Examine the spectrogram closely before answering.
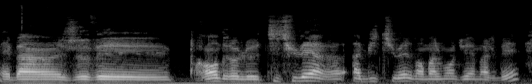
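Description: A man's medium-pitched voice, with fairly even intonation and a very slow pace. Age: 30s. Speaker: former professional handball player. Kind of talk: casual interview.

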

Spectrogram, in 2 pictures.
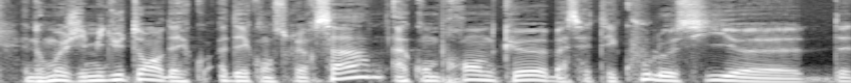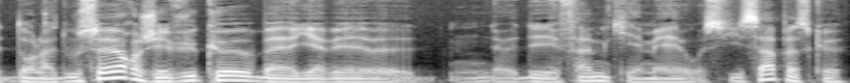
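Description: A man's ordinary speaking voice at medium pitch, ordinary pitch variation, and a fairly quick pace, on a very clean recording with a silent background. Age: 30s. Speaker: film director, author and actor. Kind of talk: casual chat.

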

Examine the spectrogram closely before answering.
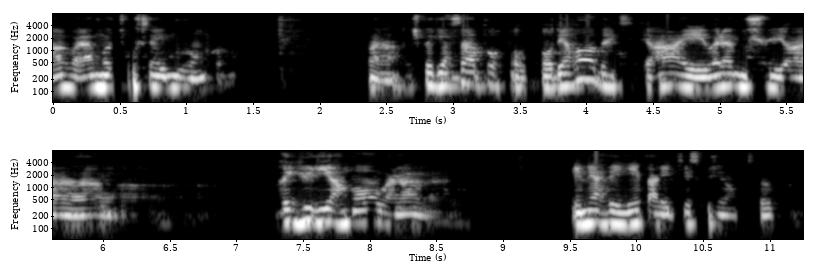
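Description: A man with a dark, mellow voice at medium pitch speaks at a moderate pace, with ordinary pitch variation and big swings in loudness. Long, frequent pauses break up his speech, and the sound is dry and close with no echo. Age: 60s. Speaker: costume rental company director. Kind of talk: interview. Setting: remote recording.

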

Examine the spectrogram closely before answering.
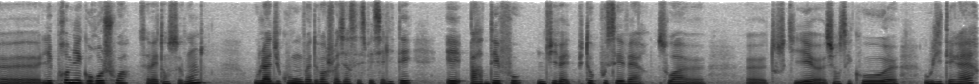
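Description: Dark, mellow tone with fairly even intonation and long, frequent pauses. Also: woman, medium pitch for a woman, moderate pace. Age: 20s. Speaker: engineering graduate. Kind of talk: interview.

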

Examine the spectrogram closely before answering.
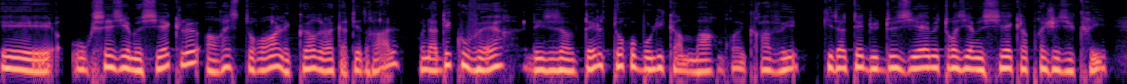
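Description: A woman speaks at a fairly slow pace in a very deep, low pitch with a dark, mellow tone. Her intonation is fairly even, her loudness very even, and the sound is dry and close with no echo. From Gascony, France (Lomagne). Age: 80s+. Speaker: retired teacher and local historian. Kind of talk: interview.

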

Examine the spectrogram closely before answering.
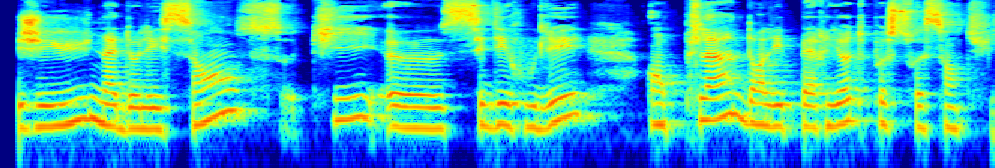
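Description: In a room with audible echo, a woman speaks very slowly at a fairly low pitch, her loudness very even and her pitch variation ordinary. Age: 60s. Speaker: historian and women's rights activist. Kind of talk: interview testimony. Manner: halting, many hesitations.

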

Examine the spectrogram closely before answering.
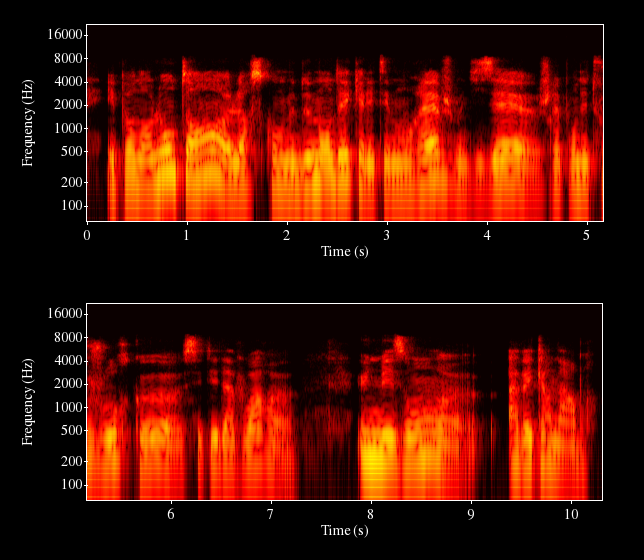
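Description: A woman's medium-pitched voice, fairly even in intonation, at a very slow pace. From France, Orléans region. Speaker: writer and yoga/meditation teacher. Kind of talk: personal testimony. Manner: hesitant, many fillers.

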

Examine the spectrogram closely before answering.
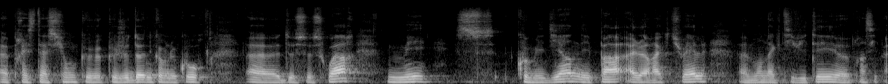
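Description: The delivery is monotone and flat, at a very slow pace. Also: man. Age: 30s. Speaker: improv actor and teacher. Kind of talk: casual interview. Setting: theatre venue.

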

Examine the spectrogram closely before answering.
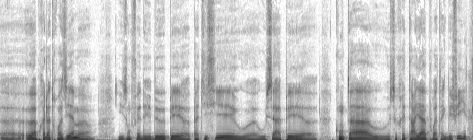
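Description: The tone is dark and mellow, with fairly even intonation at a very slow pace. The recording is very clean, with a silent background. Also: man, medium pitch for a man. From Paris suburbs, France. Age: 40s. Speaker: person living with multiple sclerosis. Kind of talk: testimony. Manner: halting.

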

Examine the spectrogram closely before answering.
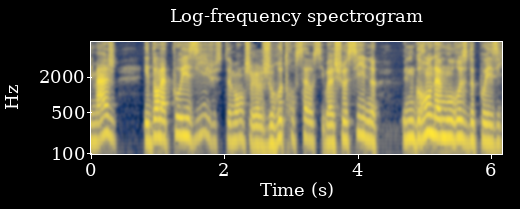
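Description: A woman with a normal speaking voice and a fairly low pitch shows ordinary pitch variation in a very clean recording with a silent background and a dry, close sound with no echo. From Paris suburbs, Seine-Saint-Denis (93). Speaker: opera singer. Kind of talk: interview.

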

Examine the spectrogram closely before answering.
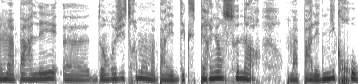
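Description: Her voice is fairly low, somewhat breathy and dark and mellow in tone, with fairly even intonation. The woman speaks at a fairly quick pace in a dry, close sound with no echo. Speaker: makeup artist and podcast host. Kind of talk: casual chat interview.

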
